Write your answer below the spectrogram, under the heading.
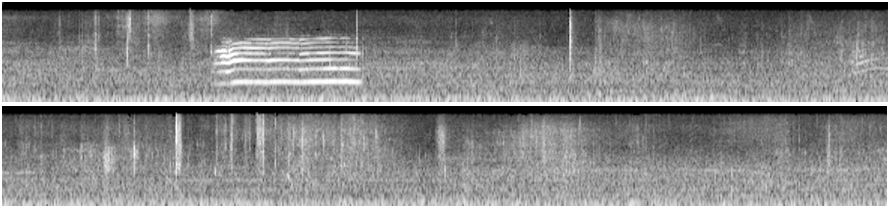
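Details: Stray cats gathered for a feeding of churu treats; one clear, slightly rising meow lasting about a second, with a fainter second cry later, over a steady low rumble of background noise.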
